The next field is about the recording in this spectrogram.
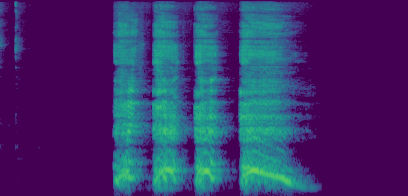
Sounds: Throat clearing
